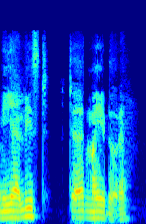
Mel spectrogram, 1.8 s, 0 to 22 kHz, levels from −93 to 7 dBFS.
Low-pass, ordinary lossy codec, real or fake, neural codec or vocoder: 19.8 kHz; AAC, 32 kbps; fake; codec, 44.1 kHz, 2.6 kbps, DAC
